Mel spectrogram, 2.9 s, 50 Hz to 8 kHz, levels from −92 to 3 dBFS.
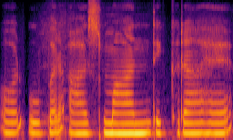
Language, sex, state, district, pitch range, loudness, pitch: Hindi, female, Madhya Pradesh, Bhopal, 215-220 Hz, -13 LUFS, 215 Hz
